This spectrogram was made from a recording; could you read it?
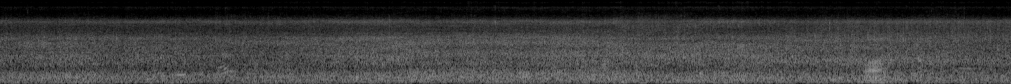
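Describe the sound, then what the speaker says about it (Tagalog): Continuous rushing wash of artificial waves churning steadily in a wave pool, with no distinct breaks between surges. "May artificial na wave."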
